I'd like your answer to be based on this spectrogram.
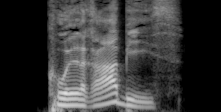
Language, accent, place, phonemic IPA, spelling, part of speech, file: German, Germany, Berlin, /koːlˈʁaːbiːs/, Kohlrabis, noun, De-Kohlrabis.ogg
- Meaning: 1. genitive singular of Kohlrabi 2. plural of Kohlrabi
